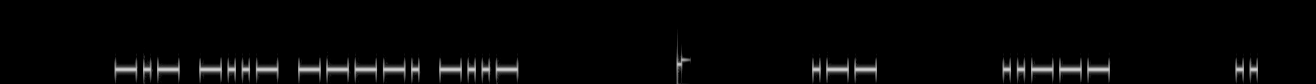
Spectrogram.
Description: Morse code, heard as a keyed tone, about 17 wpm, spaced as for 10 wpm, 700 Hz. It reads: KX9X W2I
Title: USA Call Signs - 6x Character Spacing - 17wpm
